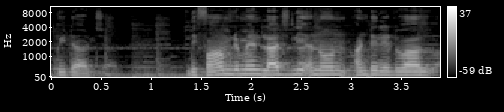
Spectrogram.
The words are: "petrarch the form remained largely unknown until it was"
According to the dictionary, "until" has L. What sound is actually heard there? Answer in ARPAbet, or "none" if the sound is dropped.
L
